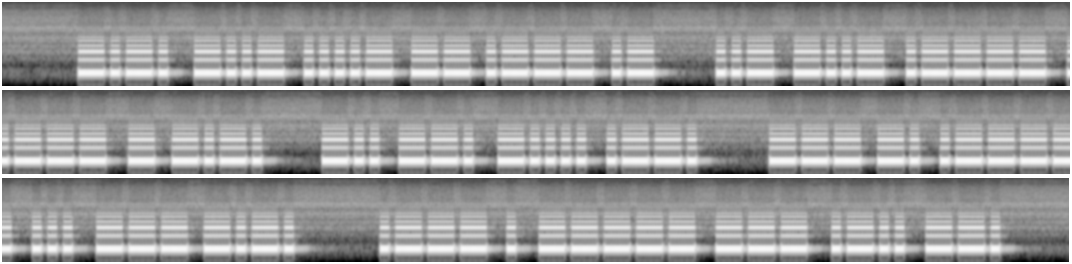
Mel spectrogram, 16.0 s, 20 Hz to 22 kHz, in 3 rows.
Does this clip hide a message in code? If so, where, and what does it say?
Yes: Morse code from 0.3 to 15.7 s, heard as a keyed tone, hand-sent with a paddle, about 31 wpm, 660 Hz. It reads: CX4MJA UX1JTC DG6P ON1SOC JE0OLG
